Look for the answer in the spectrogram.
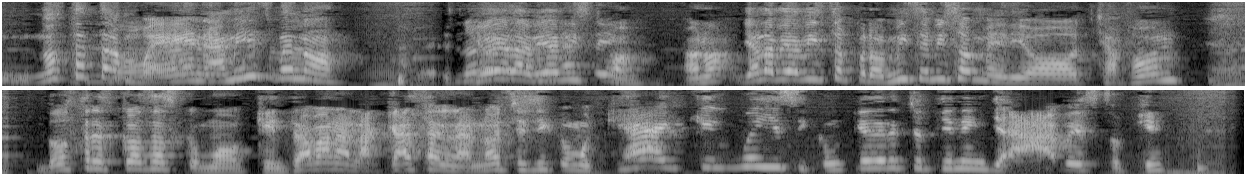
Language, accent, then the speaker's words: Spanish; Mexico City, Mexico; Yo soy del DF, he visto muchos escatos, he visto mucha onda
